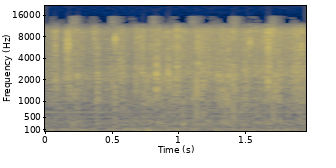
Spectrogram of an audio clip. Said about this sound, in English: Isn't it crazy that I'm just sitting out here with rain pouring on me from the skies? Well, rain became a little bit faster.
